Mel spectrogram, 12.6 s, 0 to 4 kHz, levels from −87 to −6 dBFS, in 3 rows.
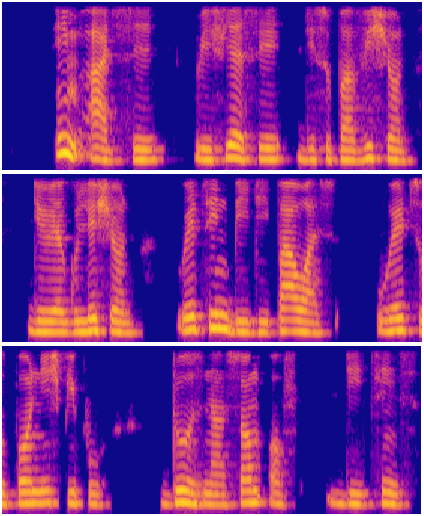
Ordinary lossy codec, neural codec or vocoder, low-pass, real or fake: none; none; 3.6 kHz; real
